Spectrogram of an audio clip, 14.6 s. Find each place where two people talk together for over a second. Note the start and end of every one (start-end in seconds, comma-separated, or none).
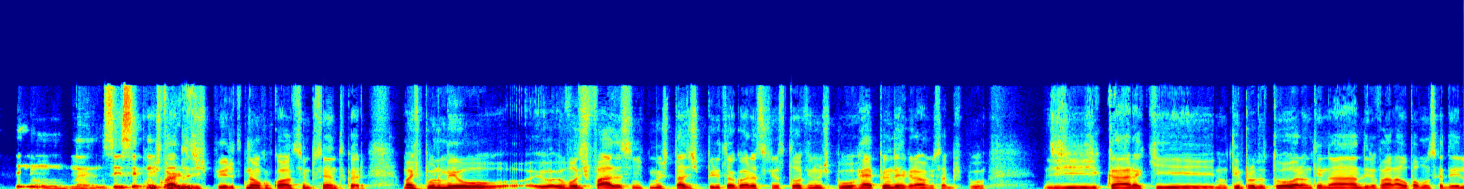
none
